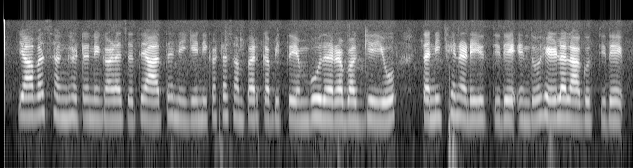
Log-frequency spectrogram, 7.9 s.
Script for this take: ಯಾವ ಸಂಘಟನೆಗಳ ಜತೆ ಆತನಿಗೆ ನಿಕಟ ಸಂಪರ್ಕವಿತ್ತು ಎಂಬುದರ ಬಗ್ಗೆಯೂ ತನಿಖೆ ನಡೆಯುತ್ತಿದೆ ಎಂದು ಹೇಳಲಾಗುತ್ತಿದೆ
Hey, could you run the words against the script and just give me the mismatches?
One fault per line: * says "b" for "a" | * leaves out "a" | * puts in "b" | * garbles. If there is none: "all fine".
all fine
